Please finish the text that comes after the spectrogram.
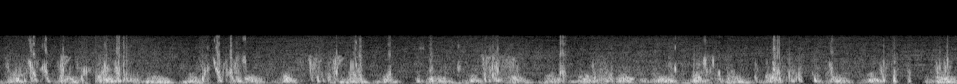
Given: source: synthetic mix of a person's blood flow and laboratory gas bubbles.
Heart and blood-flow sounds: Doppler ultrasound of blood flow; precordium
0.04-0.54 s: bubbles
0.56-0.92 s: bubbles
0.95-1.41 s: bubbles
1.99-2.50 s: bubbles
3.08-3.67 s: bubbles
3.87-3.94 s: bubbles
4.16-4.50 s: bubbles
4.57-4.62 s: bubbles
4.80-5.22 s: bubbles
5.55-5.70 s: bubbles
5.87-6.15 s: bubbles
6.67-6.85 s: bubbles
6.90-7.23 s: bubbles
7.26-7.36 s: bubbles
7.54-7.59 s: bubbles
7.66-8.04 s: bubbles
8.12-8.21 s: bubbles
8.28-8.36 s: bubbles
8.79-9.00 s: bubbles
9.06-9.13 s: bubbles
9.32-9.54 s: bubbles
From the record:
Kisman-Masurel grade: 242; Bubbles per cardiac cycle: several, 3 to 8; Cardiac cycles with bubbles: 100%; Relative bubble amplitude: moderate (0.250 to 0.450); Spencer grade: 3 (all of the cardiac periods contain showers or single bubble signals, but not dominating or overriding the cardiac motion signals); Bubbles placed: anywhere in the cardiac cycle

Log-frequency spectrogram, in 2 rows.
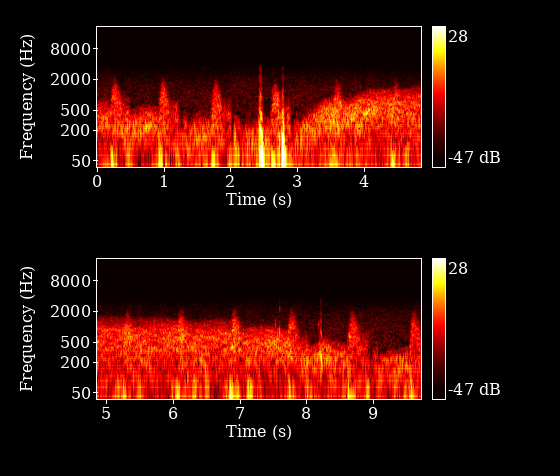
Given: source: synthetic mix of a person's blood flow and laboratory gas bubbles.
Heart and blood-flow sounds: Doppler ultrasound of blood flow; subclavian vein
7.52-7.68 s: bubbles
8.19-8.28 s: bubbles
From the record:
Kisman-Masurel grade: 111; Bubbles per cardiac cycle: 1 to 2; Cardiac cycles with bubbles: 1 to 10%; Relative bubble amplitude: barely perceptible (0.100 to 0.250); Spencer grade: 1 (occasional bubble signal discernible with the cardiac motion signal, with majority of cardiac periods free of bubbles); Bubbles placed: anywhere in the cardiac cycle

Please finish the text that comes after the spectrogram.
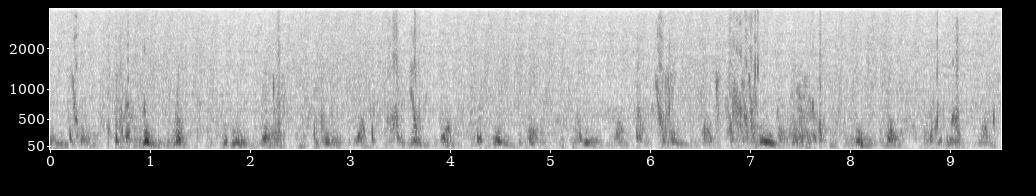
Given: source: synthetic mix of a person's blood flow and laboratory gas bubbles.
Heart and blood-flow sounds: Doppler ultrasound of blood flow; precordium
0.15-0.36 s: bubbles
0.56-0.85 s: bubbles
0.91-0.98 s: bubbles
2.21-2.35 s: bubbles
2.62-2.75 s: bubbles
3.17-3.27 s: bubbles
3.32-3.78 s: bubbles
4.25-4.35 s: bubbles
5.24-5.36 s: bubbles
5.85-5.99 s: bubbles
6.04-6.27 s: bubbles
6.40-6.44 s: bubbles
6.51-6.59 s: bubbles
6.63-7.12 s: bubbles
7.25-7.78 s: bubbles
8.72-8.95 s: bubbles
8.98-9.13 s: bubbles
9.39-9.47 s: bubbles
From the record:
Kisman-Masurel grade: 232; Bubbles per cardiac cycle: several, 3 to 8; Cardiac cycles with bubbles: 50 to 99%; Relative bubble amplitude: moderate (0.250 to 0.450); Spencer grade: 3 (all of the cardiac periods contain showers or single bubble signals, but not dominating or overriding the cardiac motion signals); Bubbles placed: anywhere in the cardiac cycle

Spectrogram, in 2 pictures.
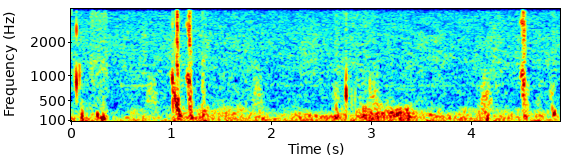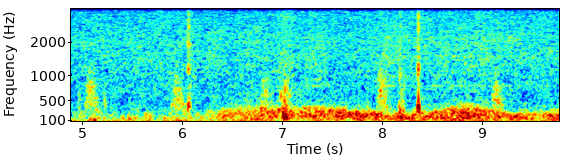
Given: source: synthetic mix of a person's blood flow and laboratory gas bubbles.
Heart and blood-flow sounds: Doppler ultrasound of blood flow; subclavian vein
0.02-0.12 s: bubbles
0.18-0.36 s: bubbles
0.97-1.23 s: bubbles
1.29-1.36 s: bubbles
2.62-3.02 s: bubbles
4.48-4.58 s: bubbles
4.77-4.88 s: bubbles
6.04-6.09 s: bubbles
6.95-7.10 s: bubbles
8.15-8.24 s: bubbles
8.31-8.40 s: bubbles
From the record:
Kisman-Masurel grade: 123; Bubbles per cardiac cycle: 1 to 2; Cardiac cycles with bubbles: 10 to 50%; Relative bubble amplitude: loud (0.450 to 0.775); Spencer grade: 2 (many but less than half of the cardiac periods contain bubble signals, singularly or in groups); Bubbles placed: anywhere in the cardiac cycle

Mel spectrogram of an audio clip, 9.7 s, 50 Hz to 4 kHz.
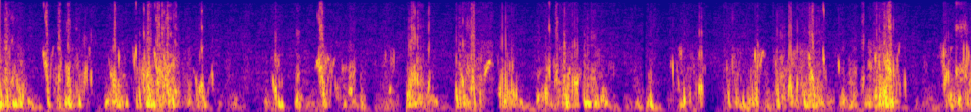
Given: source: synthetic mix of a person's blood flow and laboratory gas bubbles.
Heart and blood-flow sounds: Doppler ultrasound of blood flow; precordium
0.00-0.30 s: bubbles
0.40-0.96 s: bubbles
1.07-2.17 s: bubbles
2.70-2.88 s: bubbles
2.93-3.04 s: bubbles
3.13-3.67 s: bubbles
3.83-3.96 s: bubbles
4.07-4.36 s: bubbles
4.53-5.21 s: bubbles
5.36-6.16 s: bubbles
6.48-6.57 s: bubbles
6.69-7.06 s: bubbles
7.23-7.67 s: bubbles
7.73-9.10 s: bubbles
9.37-9.72 s: bubbles
From the record:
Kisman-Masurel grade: 444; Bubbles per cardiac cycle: continuous sound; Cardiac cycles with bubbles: 100%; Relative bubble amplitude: maximal (0.775 to 0.999); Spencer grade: 4 (maximum detectable bubble signal sounding continuously throughout systole and diastole of every cardiac period, and overriding the amplitude of the normal cardiac signals); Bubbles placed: anywhere in the cardiac cycle

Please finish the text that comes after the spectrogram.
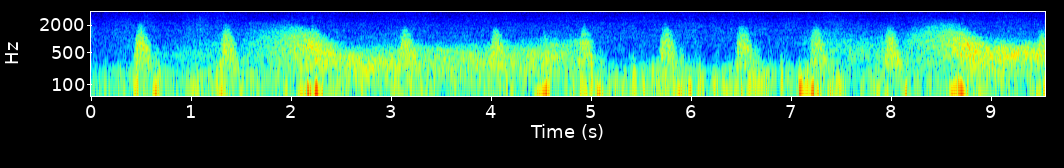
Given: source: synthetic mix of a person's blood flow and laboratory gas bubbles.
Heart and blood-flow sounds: Doppler ultrasound of blood flow; subclavian vein
no bubbles
From the record:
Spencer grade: 0 (complete lack of bubble signals)

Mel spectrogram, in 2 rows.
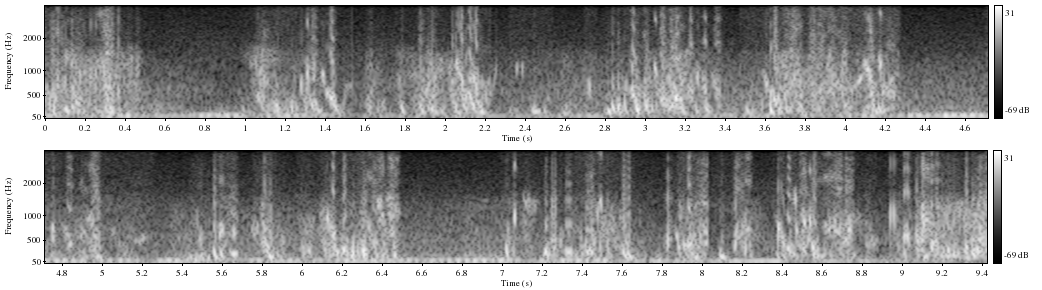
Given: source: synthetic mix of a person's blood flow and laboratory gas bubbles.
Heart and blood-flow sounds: Doppler ultrasound of blood flow; subclavian vein
0.00-0.52 s: bubbles
0.97-1.54 s: bubbles
1.60-1.73 s: bubbles
1.75-2.27 s: bubbles
2.32-2.54 s: bubbles
2.69-3.42 s: bubbles
3.48-4.28 s: bubbles
4.70-5.28 s: bubbles
5.40-5.69 s: bubbles
5.75-5.94 s: bubbles
5.97-6.51 s: bubbles
7.00-7.74 s: bubbles
7.80-8.04 s: bubbles
8.07-8.29 s: bubbles
8.34-8.89 s: bubbles
8.92-9.43 s: bubbles
From the record:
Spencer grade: 4 (maximum detectable bubble signal sounding continuously throughout systole and diastole of every cardiac period, and overriding the amplitude of the normal cardiac signals); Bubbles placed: anywhere in the cardiac cycle

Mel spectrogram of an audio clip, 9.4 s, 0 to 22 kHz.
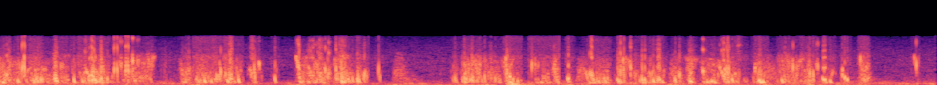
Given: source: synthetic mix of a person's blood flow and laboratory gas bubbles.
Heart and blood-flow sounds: Doppler ultrasound of blood flow; subclavian vein
0.00-1.59 s: bubbles
1.79-2.46 s: bubbles
2.49-2.67 s: bubbles
2.73-2.81 s: bubbles
2.98-3.72 s: bubbles
3.77-3.86 s: bubbles
4.53-5.24 s: bubbles
5.30-5.62 s: bubbles
5.67-5.78 s: bubbles
5.84-6.70 s: bubbles
6.72-7.71 s: bubbles
7.79-8.38 s: bubbles
8.42-8.54 s: bubbles
8.59-8.73 s: bubbles
9.13-9.22 s: bubbles
9.36-9.38 s: bubbles
From the record:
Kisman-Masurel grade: 444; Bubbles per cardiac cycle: continuous sound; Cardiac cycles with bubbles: 100%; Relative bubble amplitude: maximal (0.775 to 0.999); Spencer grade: 4 (maximum detectable bubble signal sounding continuously throughout systole and diastole of every cardiac period, and overriding the amplitude of the normal cardiac signals); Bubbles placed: anywhere in the cardiac cycle

